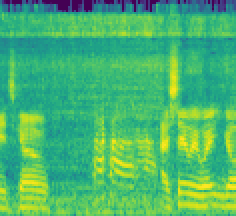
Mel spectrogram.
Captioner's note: laughs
